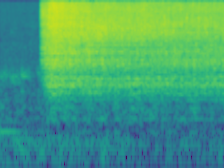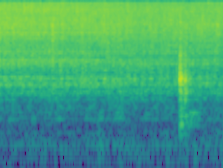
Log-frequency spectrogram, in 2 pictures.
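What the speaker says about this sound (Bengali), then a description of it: "এই যে পেঁয়াজ টমেটো আর দুটো কাঁচা লঙ্কা ছিল সেগুলো আমি এর মধ্যে দিয়ে দিলাম" Onion, tomato and green chilies drop into hot oil with garlic in a pan, setting off a sudden loud hissing sizzle that continues steadily, broken once near the end by a single sharp utensil clink.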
